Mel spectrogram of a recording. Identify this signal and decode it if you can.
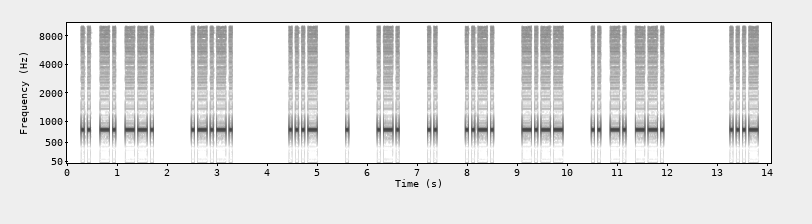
Morse code, heard as a keyed tone, about 19 wpm, spaced as for 13 wpm, 800 Hz. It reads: ING <AR> VERIFYING V
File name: Special INGs-mp3s / Special INGs-mp3s / Fast ing @18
